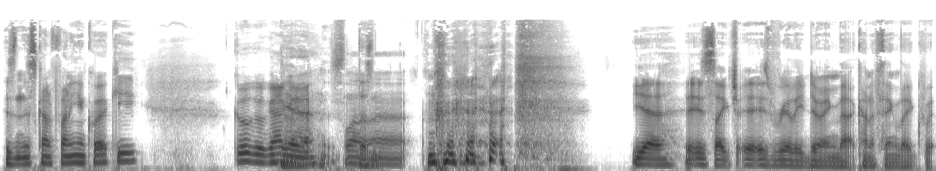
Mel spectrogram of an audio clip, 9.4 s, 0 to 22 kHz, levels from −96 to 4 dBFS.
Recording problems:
none

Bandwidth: 14.5 kHz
